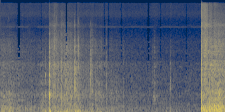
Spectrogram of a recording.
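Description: Aerial firework shells bursting. The echoing rumble of one burst dies away, a sharper bang about a second in is followed by a few scattered pops, and a loud boom breaks near the end.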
